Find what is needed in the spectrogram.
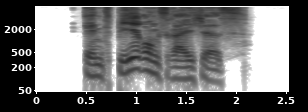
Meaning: strong/mixed nominative/accusative neuter singular of entbehrungsreich
- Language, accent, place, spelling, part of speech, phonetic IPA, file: German, Germany, Berlin, entbehrungsreiches, adjective, [ɛntˈbeːʁʊŋsˌʁaɪ̯çəs], De-entbehrungsreiches.ogg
